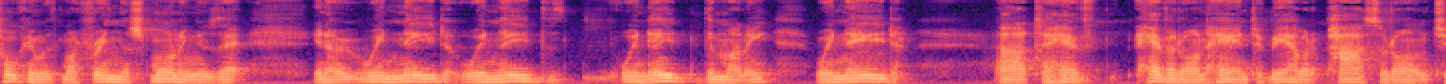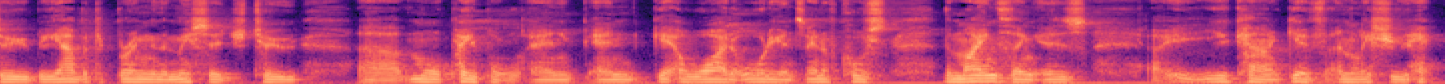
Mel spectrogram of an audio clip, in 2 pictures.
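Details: Adult male who says he stutters a little, making short videos to build confidence; stuttering.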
